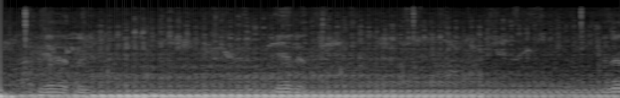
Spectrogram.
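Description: A low, steady engine hum with a fast pulse, loudest in the first couple of seconds and easing off toward the end.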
